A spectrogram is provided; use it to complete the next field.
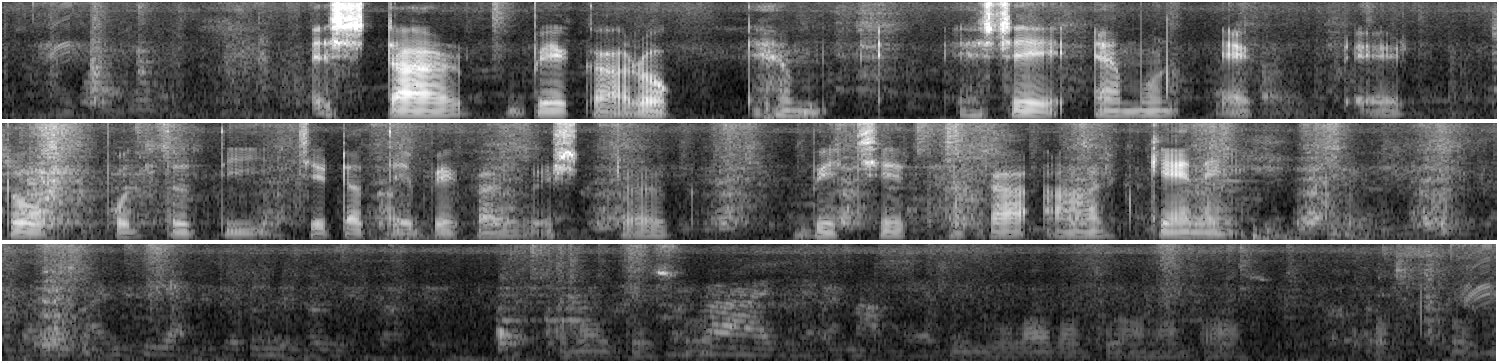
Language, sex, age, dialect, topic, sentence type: Bengali, male, 18-24, Rajbangshi, banking, statement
